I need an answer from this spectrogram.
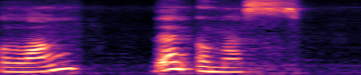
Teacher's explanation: vokal yang paling rendah seperti Kata nenek dan dendeng Lalu ada bunyi e yang termasuk dalam vokal Tengah termasuk dalam vokal yang sedang mulut tidak membundar serta termasuk dalam semi tertutup seperti kata elang dan emas lanjut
